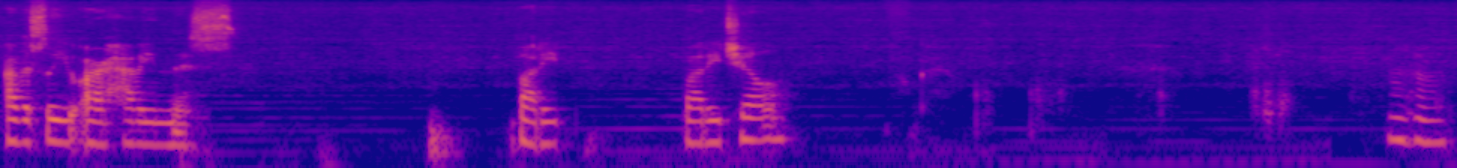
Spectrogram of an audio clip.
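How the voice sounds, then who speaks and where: A woman playing a calm, reassuring government doctor in an ASMR medical roleplay, soft-spoken and partly whispering, with a hesitant, clinical manner. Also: on the low side, takes it slowly, creaky, husky, faint music behind, full character voice, low-quality recording. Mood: gently questioning.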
